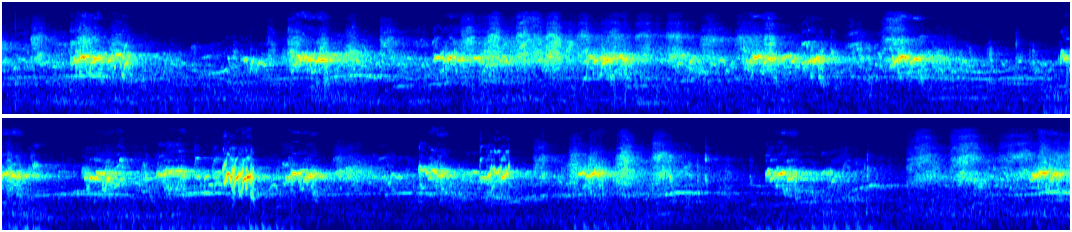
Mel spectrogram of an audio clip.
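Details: Violet budgerigar mutation; bursts of scratchy, chirping warble come in quick pulses about once a second, mixed with clicks and brief whistled notes throughout.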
